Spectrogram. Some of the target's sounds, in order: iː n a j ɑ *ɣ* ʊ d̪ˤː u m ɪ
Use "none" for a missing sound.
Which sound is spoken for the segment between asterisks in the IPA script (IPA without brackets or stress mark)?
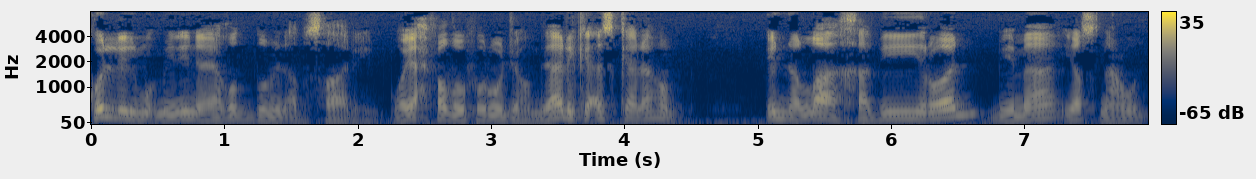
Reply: ɣ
